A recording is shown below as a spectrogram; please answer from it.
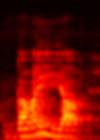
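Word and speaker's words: گویّا: गाफ वाव, वाव को मिलाना है आपको ये से, गाफ वाव ये गवई, फिर ये अलिफ या, गवैया।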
